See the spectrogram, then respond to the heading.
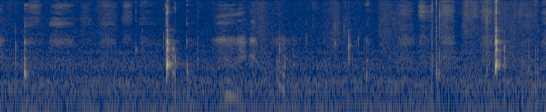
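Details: Two sharp hiccups about four seconds apart, with small catches and soft breathing between them in a quiet room; annoying hiccups.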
